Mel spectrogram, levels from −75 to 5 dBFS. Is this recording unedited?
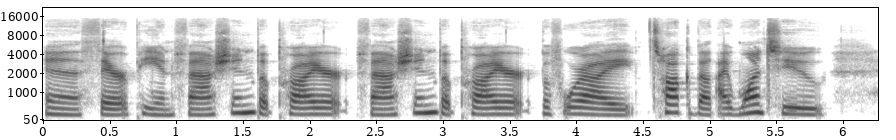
no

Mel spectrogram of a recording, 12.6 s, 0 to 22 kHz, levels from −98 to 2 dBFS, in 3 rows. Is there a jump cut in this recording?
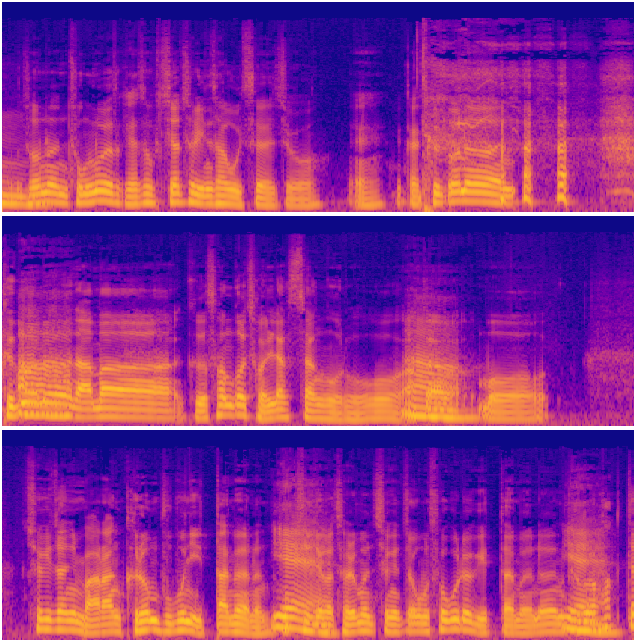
no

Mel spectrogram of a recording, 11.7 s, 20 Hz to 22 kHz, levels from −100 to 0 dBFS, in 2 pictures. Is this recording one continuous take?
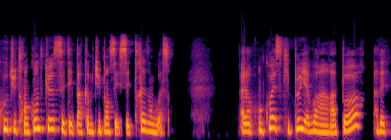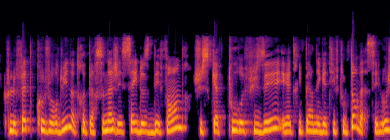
yes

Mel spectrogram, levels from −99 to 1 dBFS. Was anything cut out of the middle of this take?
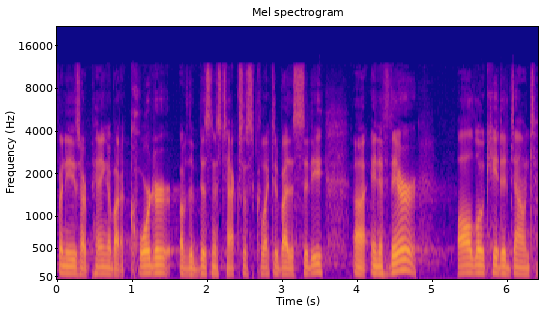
no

